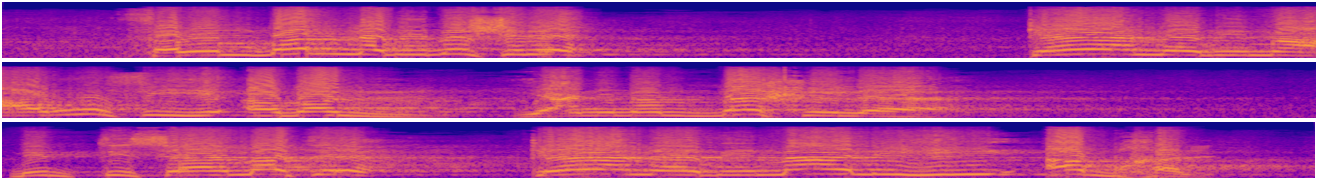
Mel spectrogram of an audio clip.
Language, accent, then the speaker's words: Arabic; Egypt; أنا مصري خايب، عارف خايب يعني إيه؟ الإنجليزي عندي ضعيف، قراءة مش نطق.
